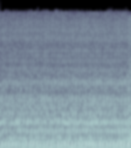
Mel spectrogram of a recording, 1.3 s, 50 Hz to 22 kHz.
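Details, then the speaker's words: New Champion 6500 W inverter generator, first start, warming up for break-in in an echoey garage (sounds louder than actual): small engine humming at a steady low, even pitch, no knocks or misses; smooth quiet idle. "I'm in an echoey garage, so it probably is going to seem a little louder than it actually is, but I'm going to let it run, warm up."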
